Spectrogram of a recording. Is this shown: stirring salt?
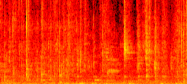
yes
